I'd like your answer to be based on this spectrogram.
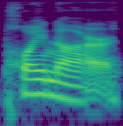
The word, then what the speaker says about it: Poenari: It's called Poenari. The I at the end is silent. – So Poenari, that's Dracula's real castle.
